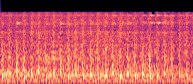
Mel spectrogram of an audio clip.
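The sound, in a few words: jackhammer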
